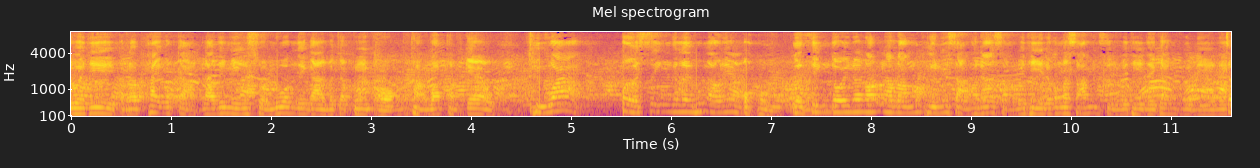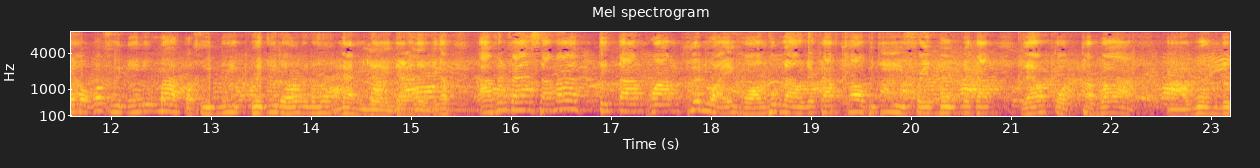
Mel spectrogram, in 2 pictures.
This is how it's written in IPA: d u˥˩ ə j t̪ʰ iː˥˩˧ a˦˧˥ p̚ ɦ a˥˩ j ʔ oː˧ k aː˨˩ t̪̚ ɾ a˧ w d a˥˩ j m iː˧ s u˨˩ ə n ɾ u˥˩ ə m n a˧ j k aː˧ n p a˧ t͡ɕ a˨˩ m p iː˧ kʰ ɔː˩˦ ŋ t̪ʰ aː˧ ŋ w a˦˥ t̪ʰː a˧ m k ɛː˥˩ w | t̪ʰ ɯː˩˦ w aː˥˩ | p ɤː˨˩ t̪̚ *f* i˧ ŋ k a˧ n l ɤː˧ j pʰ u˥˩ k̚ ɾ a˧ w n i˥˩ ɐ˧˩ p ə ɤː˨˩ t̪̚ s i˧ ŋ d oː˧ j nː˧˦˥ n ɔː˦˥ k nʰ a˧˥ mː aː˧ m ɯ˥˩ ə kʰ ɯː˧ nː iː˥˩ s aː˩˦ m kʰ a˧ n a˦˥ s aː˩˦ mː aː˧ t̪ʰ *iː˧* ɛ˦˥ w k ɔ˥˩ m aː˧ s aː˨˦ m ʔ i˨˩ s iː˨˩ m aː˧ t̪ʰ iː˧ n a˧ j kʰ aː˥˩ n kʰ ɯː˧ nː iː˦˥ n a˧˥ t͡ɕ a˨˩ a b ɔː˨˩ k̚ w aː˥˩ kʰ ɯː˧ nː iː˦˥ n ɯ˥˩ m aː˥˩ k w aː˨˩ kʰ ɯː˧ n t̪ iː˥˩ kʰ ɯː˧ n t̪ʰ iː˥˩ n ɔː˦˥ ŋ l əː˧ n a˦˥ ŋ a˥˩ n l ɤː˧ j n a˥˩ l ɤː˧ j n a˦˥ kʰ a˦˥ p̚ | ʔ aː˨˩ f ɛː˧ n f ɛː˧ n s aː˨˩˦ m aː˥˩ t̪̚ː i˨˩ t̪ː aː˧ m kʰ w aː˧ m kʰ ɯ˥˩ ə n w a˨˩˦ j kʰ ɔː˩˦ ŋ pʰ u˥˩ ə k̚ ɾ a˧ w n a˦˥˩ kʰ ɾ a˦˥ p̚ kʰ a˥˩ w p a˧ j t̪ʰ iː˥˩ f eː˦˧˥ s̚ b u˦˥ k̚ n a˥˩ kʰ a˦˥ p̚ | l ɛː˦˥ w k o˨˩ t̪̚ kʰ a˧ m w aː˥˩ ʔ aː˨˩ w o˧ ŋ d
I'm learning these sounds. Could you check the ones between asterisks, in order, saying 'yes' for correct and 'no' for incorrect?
no, yes

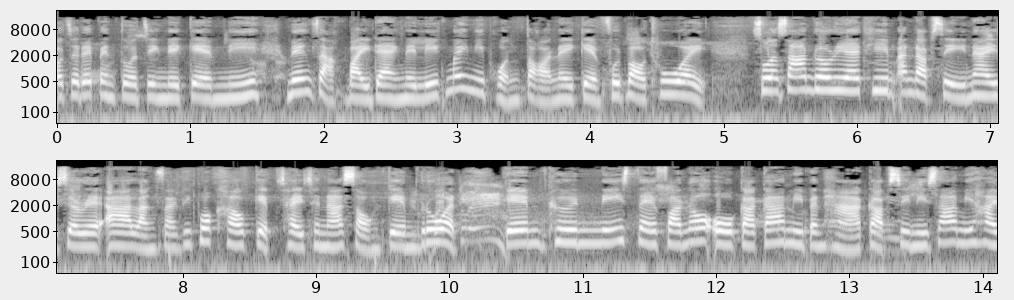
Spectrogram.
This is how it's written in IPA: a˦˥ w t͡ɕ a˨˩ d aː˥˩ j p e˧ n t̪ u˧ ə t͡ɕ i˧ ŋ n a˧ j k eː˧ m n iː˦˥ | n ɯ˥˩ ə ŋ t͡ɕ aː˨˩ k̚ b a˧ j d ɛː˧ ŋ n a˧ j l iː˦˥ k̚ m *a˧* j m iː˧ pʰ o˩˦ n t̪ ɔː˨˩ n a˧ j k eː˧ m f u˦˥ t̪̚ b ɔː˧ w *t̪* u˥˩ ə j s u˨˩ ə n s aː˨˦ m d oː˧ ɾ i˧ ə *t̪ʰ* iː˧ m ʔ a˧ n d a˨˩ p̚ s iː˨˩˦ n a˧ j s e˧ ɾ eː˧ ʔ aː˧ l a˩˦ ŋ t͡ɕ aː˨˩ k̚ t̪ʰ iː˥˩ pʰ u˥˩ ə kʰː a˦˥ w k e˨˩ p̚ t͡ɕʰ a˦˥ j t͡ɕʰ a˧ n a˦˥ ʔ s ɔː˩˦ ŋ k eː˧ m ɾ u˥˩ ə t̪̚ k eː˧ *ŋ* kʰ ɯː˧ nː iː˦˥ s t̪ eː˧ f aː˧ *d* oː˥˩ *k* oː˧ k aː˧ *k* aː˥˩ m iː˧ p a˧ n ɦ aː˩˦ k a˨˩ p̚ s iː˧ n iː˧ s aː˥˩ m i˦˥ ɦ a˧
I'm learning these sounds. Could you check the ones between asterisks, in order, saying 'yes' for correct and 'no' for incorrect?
no, no, yes, no, no, no, yes

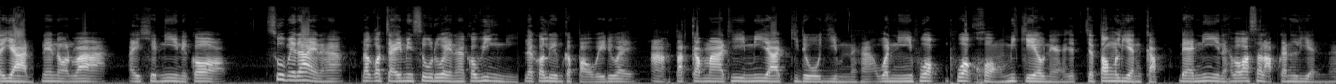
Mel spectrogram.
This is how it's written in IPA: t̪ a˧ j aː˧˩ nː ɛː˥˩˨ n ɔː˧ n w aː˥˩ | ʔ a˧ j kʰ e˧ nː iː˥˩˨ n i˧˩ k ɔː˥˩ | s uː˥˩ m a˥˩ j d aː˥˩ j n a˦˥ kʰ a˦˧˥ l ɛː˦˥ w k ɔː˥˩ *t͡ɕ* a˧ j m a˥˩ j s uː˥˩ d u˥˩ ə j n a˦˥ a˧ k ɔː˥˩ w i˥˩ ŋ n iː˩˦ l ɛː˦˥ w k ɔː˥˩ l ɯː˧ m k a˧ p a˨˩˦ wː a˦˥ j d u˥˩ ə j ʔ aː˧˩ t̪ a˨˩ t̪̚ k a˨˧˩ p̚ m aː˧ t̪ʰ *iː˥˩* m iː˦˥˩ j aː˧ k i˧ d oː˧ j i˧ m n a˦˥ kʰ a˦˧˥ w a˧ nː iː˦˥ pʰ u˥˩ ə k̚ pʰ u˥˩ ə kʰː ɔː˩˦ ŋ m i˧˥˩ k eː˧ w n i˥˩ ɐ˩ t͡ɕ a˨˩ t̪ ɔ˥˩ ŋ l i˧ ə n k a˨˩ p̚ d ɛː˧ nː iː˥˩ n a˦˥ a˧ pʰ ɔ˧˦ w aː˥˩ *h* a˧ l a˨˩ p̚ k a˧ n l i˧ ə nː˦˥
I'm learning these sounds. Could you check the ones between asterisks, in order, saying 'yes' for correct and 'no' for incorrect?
yes, yes, no

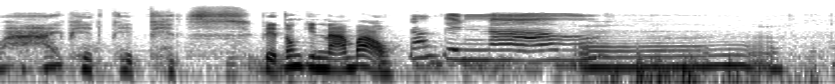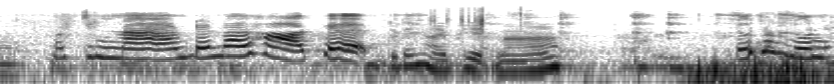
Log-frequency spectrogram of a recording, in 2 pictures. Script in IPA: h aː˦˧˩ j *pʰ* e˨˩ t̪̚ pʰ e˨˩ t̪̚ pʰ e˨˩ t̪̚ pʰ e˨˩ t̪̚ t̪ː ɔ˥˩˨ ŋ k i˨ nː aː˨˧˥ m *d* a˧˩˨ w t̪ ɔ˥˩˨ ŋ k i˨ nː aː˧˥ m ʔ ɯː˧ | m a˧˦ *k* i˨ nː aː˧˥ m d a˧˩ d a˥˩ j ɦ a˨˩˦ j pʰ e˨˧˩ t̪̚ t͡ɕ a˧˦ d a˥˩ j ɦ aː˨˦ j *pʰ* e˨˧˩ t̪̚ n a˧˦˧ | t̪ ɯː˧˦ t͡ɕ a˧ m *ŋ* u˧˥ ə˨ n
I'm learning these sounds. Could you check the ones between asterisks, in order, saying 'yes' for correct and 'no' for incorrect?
yes, no, yes, yes, no

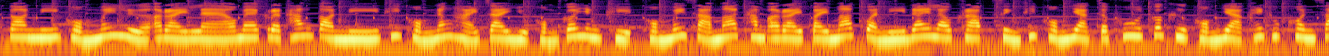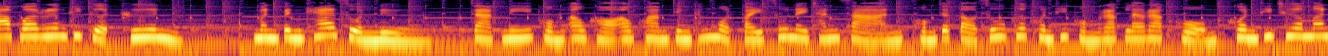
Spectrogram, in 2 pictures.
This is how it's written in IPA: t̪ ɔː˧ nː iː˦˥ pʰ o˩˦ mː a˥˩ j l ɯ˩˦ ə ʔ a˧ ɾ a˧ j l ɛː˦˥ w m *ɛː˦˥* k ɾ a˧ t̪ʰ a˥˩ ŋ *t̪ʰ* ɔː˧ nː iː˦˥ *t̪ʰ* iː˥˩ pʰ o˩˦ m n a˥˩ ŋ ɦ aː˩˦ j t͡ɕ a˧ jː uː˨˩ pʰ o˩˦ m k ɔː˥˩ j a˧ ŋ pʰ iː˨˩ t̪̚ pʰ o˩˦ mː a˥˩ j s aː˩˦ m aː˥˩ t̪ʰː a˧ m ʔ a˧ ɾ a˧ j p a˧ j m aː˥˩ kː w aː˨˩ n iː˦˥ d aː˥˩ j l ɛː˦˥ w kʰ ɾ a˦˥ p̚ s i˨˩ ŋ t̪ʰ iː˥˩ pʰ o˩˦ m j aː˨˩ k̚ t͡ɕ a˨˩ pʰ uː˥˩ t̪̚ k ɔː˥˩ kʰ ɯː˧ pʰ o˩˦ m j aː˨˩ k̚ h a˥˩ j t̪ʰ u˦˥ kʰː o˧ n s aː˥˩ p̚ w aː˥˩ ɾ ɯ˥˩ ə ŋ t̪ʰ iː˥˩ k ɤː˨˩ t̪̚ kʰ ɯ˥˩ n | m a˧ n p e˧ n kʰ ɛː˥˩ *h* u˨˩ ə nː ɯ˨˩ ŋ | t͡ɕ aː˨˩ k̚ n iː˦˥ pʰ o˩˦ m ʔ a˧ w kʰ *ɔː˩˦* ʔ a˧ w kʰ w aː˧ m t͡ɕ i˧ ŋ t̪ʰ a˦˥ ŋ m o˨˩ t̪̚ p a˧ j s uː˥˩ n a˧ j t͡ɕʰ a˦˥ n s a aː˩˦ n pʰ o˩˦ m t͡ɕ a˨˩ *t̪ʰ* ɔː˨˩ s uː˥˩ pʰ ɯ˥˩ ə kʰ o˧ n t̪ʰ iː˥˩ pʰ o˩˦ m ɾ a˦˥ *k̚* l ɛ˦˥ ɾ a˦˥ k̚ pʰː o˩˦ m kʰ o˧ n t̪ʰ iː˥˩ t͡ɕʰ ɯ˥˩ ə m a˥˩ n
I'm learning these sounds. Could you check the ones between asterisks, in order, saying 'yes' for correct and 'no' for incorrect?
yes, no, yes, no, yes, no, yes

